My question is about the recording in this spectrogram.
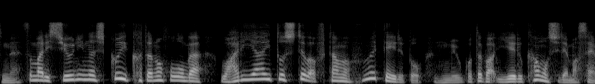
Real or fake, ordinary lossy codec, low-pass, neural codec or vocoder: fake; none; 7.2 kHz; codec, 16 kHz, 0.3 kbps, FocalCodec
